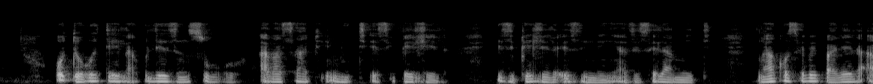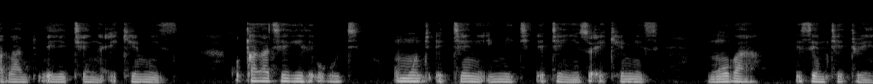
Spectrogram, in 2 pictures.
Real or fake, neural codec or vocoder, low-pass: fake; vocoder, 22.05 kHz, 80 mel bands, WaveNeXt; 7.2 kHz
